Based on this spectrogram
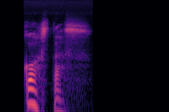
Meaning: A shortened, everyday form of Κωνσταντίνος
- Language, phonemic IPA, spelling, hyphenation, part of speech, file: Greek, /ˈko.stas/, Κώστας, Κώ‧στας, proper noun, EL-Κώστας.ogg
